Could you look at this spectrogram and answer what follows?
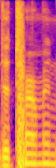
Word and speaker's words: determine: point out here is the sound of this I. Now, the rule that we just learned about the silent E is that this I should be a long I. But guess what? It's not.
